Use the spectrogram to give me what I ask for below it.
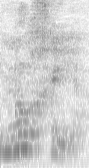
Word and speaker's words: mloukhia: Ça s'écrit mloukia, mais ça se dit mlochia. Un petit peu comme si on crachait, mlochia.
